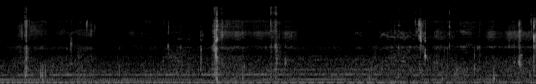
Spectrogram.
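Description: Crunchy chewing of toast close to the microphone, with a handful of sharp crunches spread through.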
